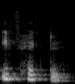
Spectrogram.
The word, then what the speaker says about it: effect: Second है इफेक्ट। इफेक्ट, EFFECT, इफेक्ट। इसमें भी ई का उच्चारण छोटी ई की ध्वनि में आ रहा है, इफेक्ट।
